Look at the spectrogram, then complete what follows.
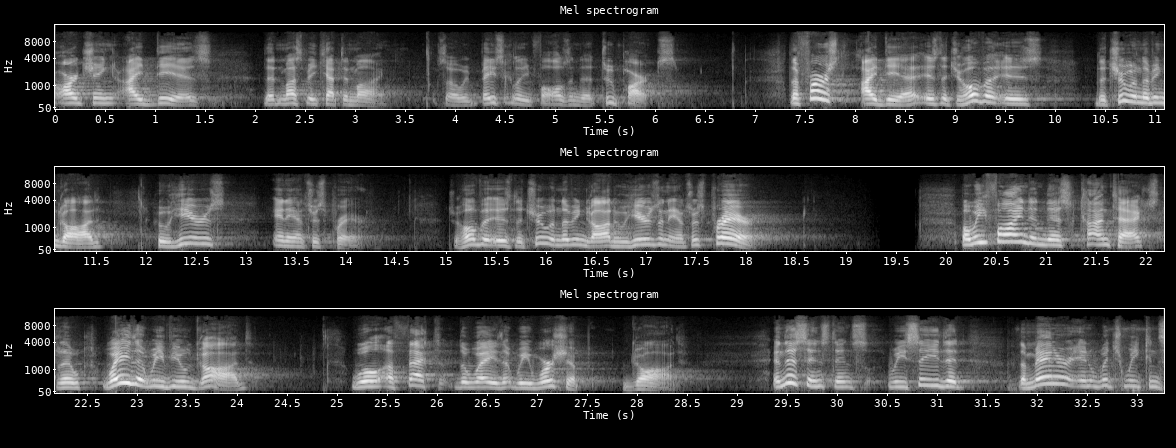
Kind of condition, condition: setting, large echoing room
